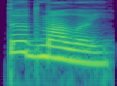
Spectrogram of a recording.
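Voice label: "тӧдмалӧй", Komi, female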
